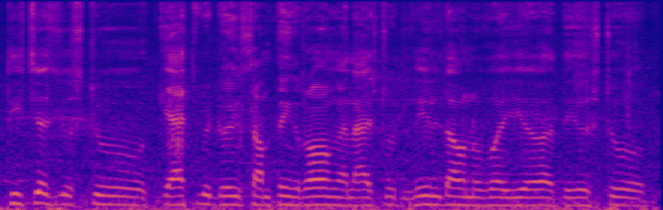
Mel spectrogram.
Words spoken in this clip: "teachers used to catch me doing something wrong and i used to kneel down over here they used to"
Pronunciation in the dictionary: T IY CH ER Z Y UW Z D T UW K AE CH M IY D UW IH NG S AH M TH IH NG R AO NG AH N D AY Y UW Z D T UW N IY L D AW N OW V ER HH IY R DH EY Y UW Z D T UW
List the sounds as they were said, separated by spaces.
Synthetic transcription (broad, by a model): T IY CH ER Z Y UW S T UW K AE CH M IY D UW IH NG S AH M T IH NG R AO NG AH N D AY Y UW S T UW L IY L D AW N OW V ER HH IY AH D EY Y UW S T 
